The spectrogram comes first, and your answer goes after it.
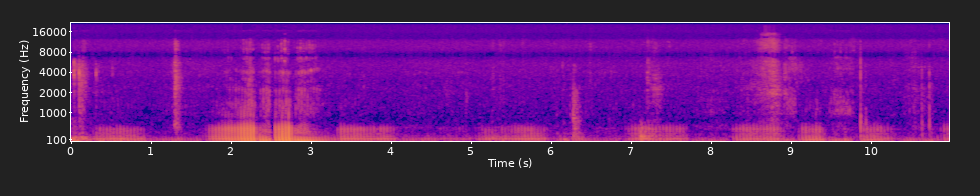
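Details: A domestic cat purrs in a low, steady rumble that swells and fades with each breath, recorded on 21 April 2026.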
